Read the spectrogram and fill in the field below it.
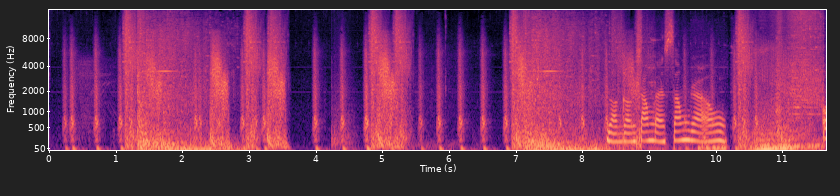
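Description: Sword swooshes and slashes burst out in quick succession.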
